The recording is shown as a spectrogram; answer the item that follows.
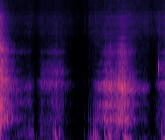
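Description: A woman's faint, short breath about a second and a half in, taken while exerting herself in a dumbbell side-lunge exercise; the rest is near silence.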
